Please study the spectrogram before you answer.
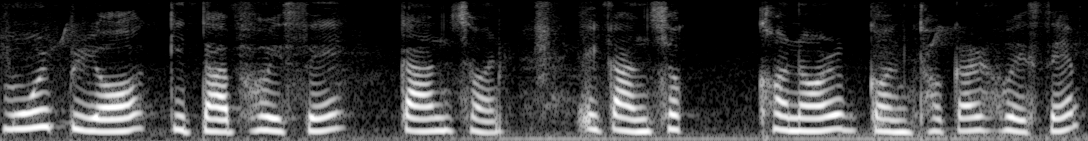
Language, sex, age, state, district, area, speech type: Assamese, female, 18-30, Assam, Darrang, rural, spontaneous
